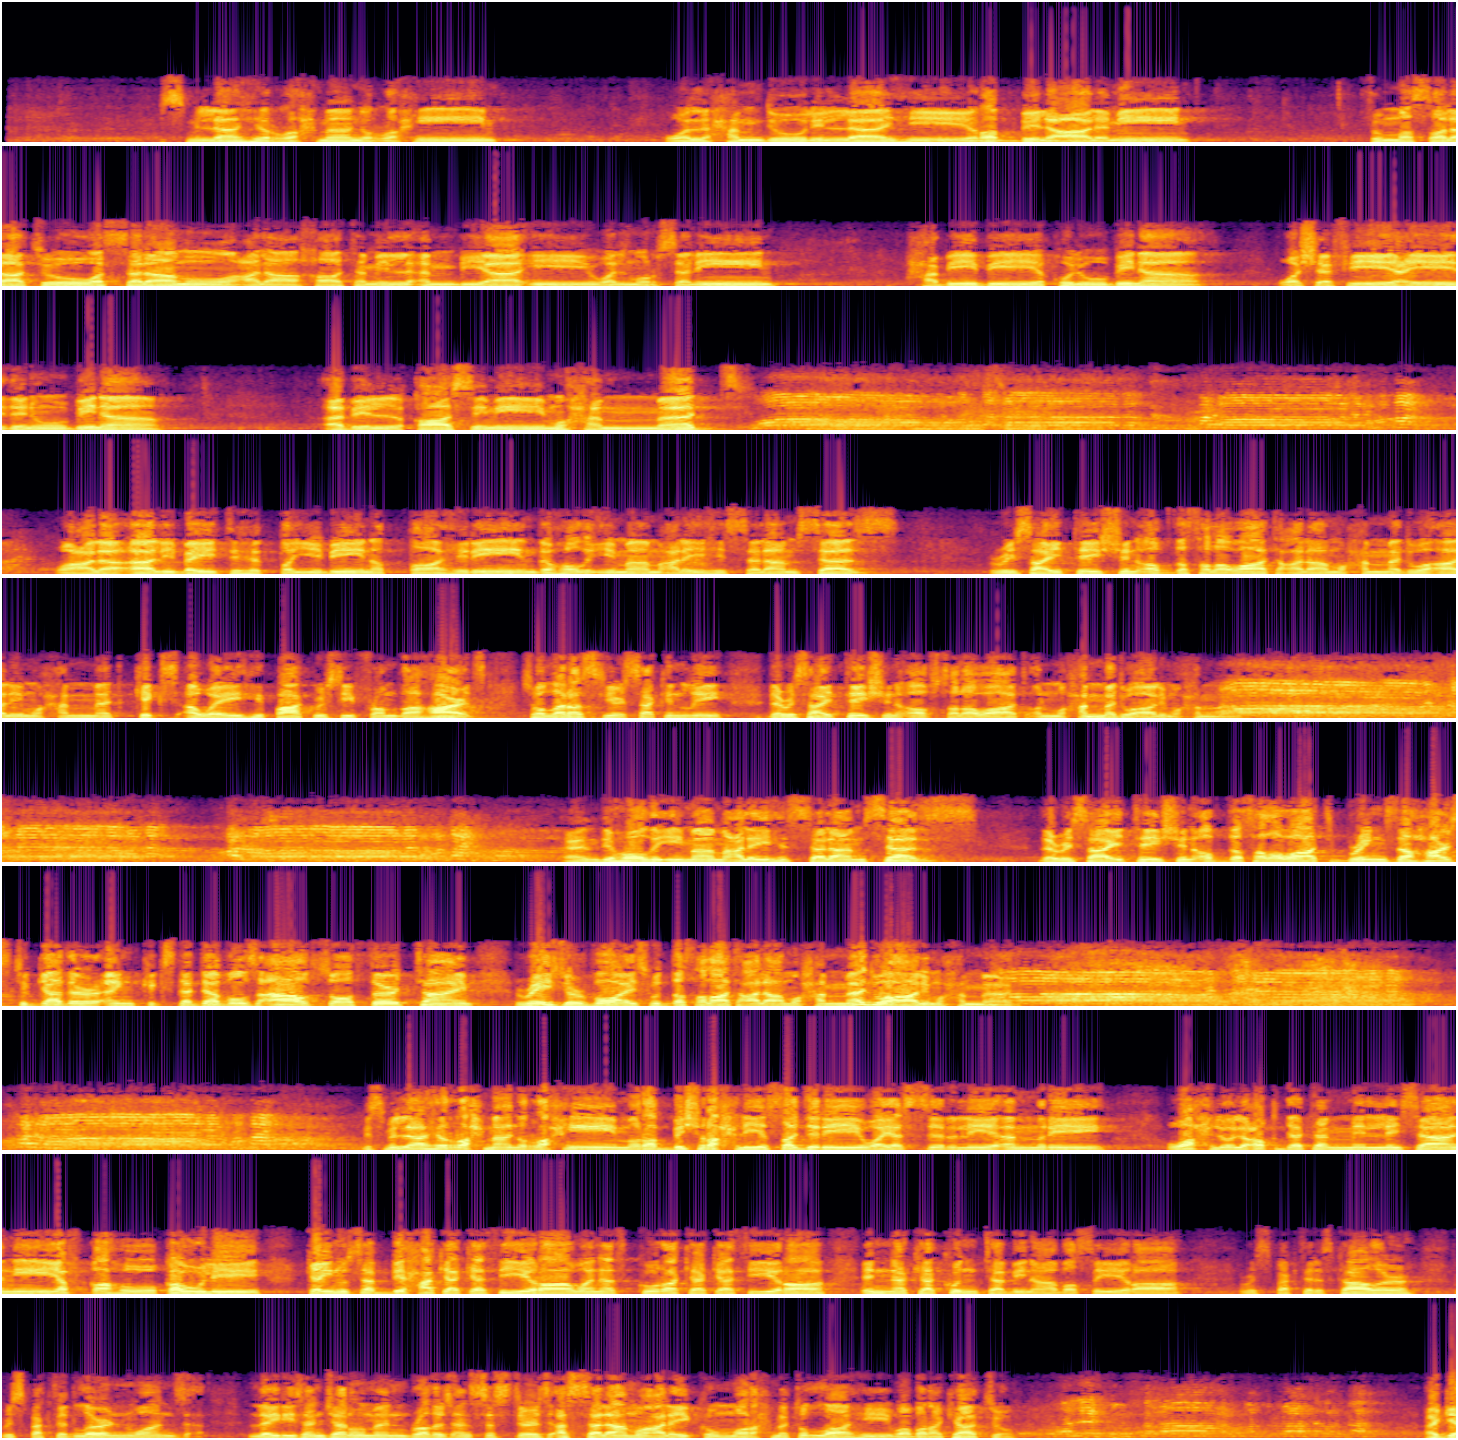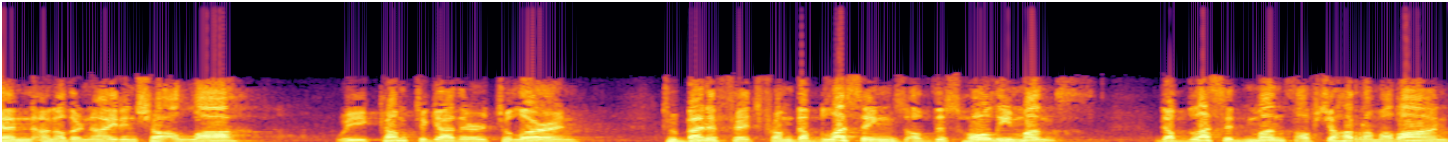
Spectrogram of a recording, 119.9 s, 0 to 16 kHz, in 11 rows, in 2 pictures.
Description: Ramadan Lecture 6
